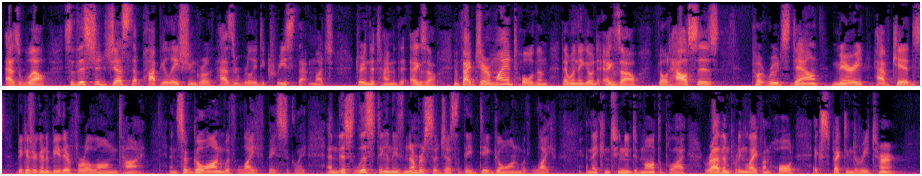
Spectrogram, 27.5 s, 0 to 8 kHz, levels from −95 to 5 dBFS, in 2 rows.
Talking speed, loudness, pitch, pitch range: 180 wpm, -22 LUFS, 130 Hz, 115-145 Hz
